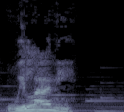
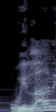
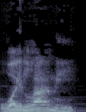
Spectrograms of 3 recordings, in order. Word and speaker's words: Wilani: sa akin ang spelling ng pangalan kong willan willan ang bigkas niyan diyan sa Pilipinas Pero dito sa abroad naging wani dahil nga sa Americano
